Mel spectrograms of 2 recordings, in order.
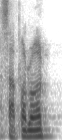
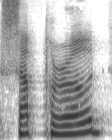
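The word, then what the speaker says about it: สับปะรด: I'd be like saparot, and he'd be like saparod, and I was like, no, saparot, and he'd be like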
